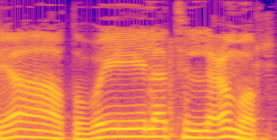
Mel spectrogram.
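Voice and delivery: drawn-out quiz catchphrase. Acted. Quiz host's catchphrase question intro.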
